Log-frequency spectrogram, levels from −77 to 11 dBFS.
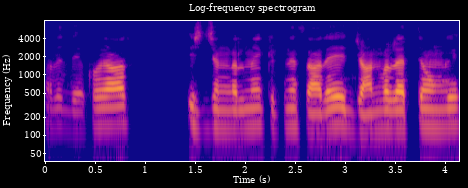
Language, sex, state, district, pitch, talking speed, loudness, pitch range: Hindi, male, Uttar Pradesh, Jyotiba Phule Nagar, 140 Hz, 145 wpm, -18 LUFS, 130-145 Hz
